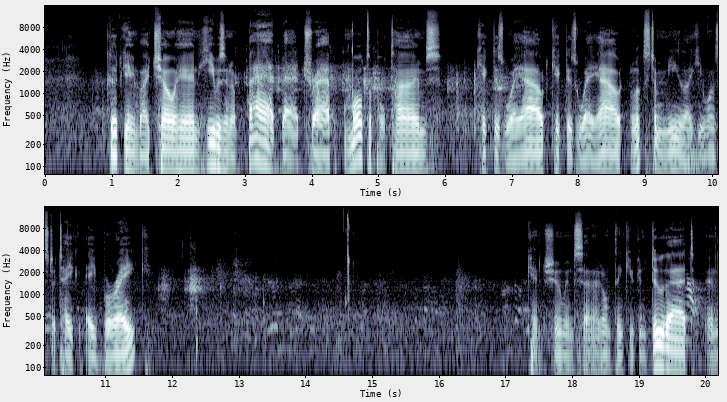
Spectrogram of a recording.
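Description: A man comments calmly into a microphone.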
